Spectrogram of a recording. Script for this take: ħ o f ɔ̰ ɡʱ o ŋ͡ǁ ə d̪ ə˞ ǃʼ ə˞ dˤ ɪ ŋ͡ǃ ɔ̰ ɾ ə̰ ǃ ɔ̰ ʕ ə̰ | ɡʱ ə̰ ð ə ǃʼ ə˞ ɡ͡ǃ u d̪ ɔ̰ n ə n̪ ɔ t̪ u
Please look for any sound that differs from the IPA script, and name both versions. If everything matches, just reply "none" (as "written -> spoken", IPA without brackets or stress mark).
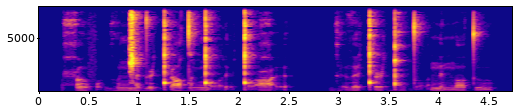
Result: none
